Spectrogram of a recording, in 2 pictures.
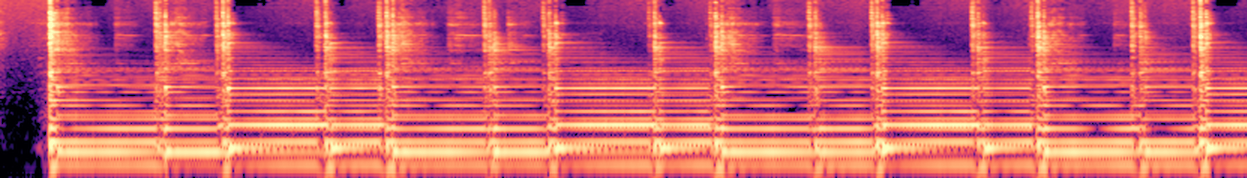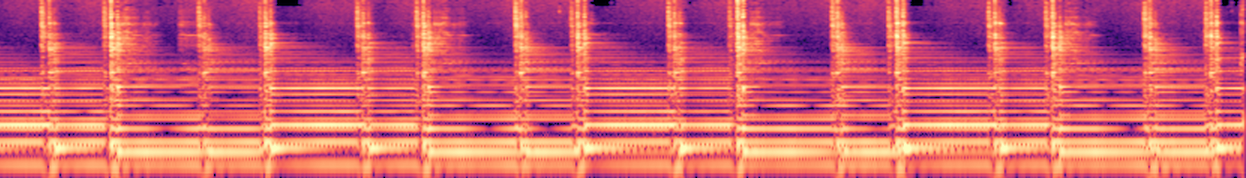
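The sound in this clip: Guitar strumming four bars of an A-chord pattern that alternates between the second and fourth frets, many even strums in a steady, loping rhythm at constant loudness.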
